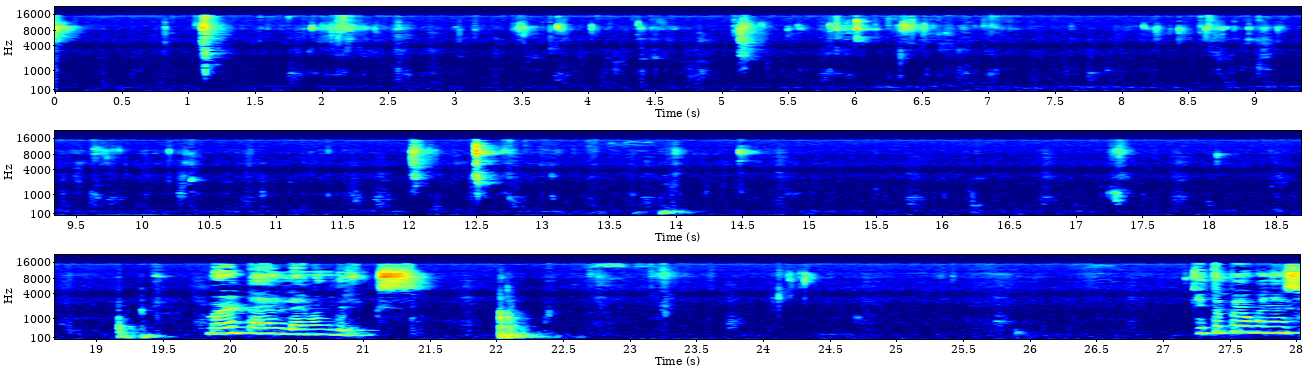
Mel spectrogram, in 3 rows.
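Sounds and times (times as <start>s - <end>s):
person chewing: 0.8s - 15.0s, 17.1s - 18.2s, 23.0s - 24.5s.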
